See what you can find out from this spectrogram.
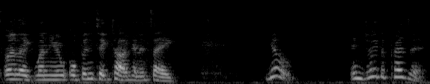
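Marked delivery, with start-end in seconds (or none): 2.6-4.2 preachy influencer voice. Retold or imitated. Voicing preachy TikTok post.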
